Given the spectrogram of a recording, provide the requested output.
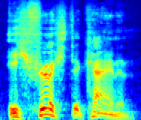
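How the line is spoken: Loud. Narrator (German): sagte er laut

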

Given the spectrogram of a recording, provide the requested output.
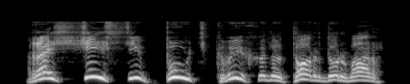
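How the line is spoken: Exclaiming. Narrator (Russian): воскликнул он

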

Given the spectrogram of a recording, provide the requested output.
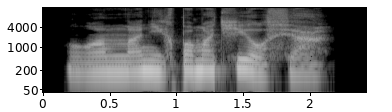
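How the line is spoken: Hoarse, angry reply. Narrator (Russian): Хрипло ответил Нэш, раздувая ноздри

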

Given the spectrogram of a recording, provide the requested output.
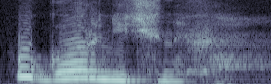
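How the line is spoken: Resigned sigh. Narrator (Russian): вздохнул ученик, смирясь с перспективой стать посмешищем

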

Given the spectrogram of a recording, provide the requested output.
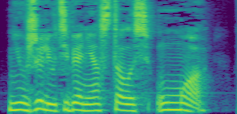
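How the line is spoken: Barked. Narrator (Russian): рявкнула Лиза

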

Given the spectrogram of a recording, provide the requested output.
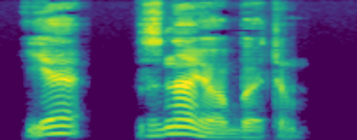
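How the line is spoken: Calm. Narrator (Russian): спокойно ответила она

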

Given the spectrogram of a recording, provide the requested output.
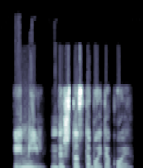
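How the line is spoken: Confused exclamation. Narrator (Russian): воскликнула я, не зная, как реагировать на его намеки

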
